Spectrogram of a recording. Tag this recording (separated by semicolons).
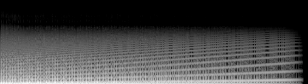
Motorbike; Fast; Hurry; Speed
